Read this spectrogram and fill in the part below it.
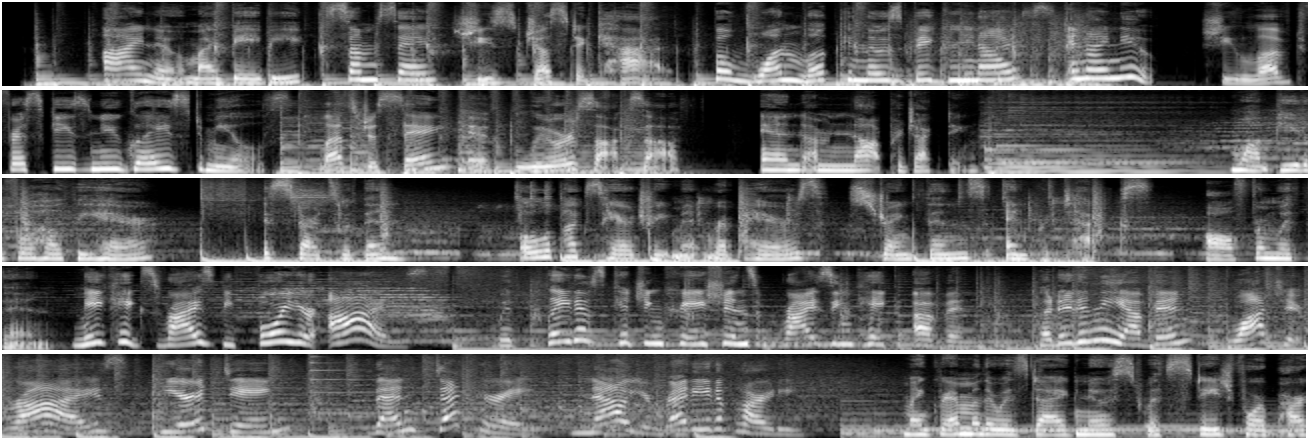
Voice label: Commercial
